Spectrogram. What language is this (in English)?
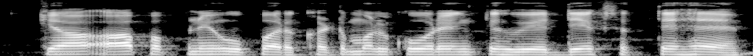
Hindi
